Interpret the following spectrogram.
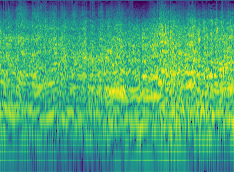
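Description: Motocross bike engines revving hard on a dirt track, the pitch rising and falling every half second or so as the throttle is worked through corners and jumps.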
